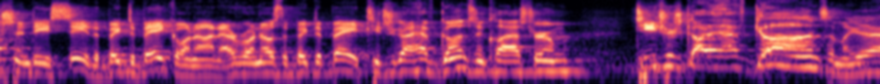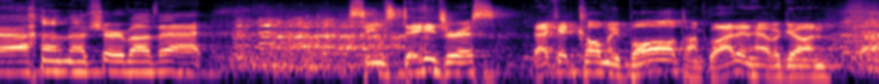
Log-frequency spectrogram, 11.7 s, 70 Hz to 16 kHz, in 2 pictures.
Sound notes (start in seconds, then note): 7.2 audience laughing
